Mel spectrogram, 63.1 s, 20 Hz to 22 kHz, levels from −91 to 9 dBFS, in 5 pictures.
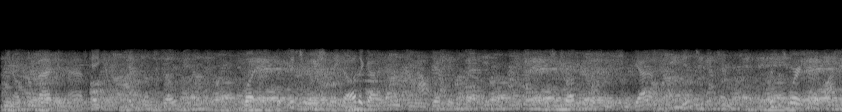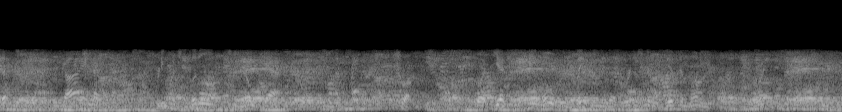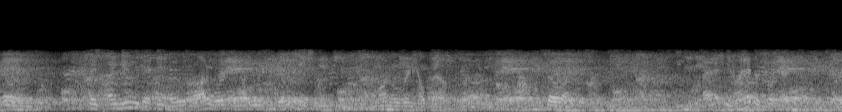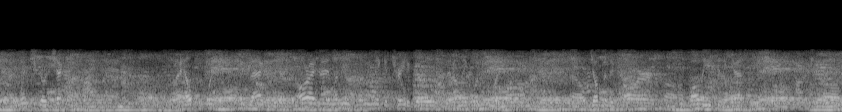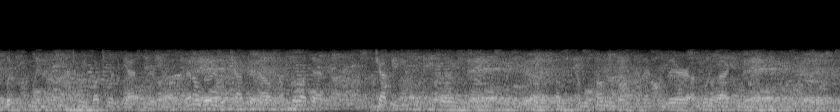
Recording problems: high frequencies cut off; severe; nothing above 3 kHz
chatter from many people; very loud; throughout; 2 dB above the speech

